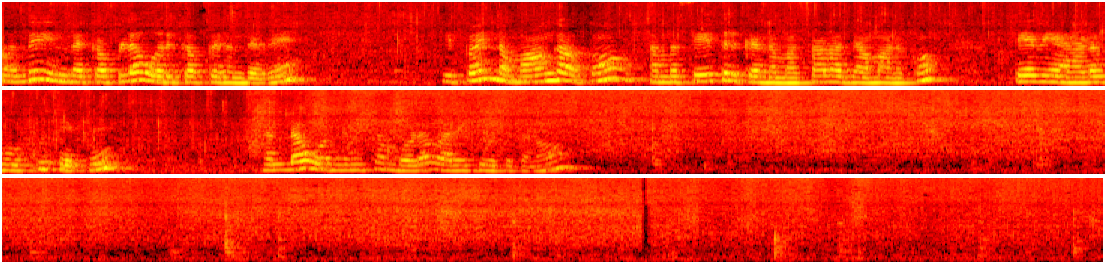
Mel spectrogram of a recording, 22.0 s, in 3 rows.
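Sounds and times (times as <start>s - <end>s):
food sizzling in oil: 0.0s - 22.0s
spatula scraping and knocking pan: 11.4s - 22.0s.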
